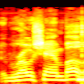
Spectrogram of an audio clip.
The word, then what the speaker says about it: Rochambeau: And they looked at me, and they said, okay, do you want to lead Rochambeau? And I go, what is that? – What do you mean? – Did I even say it right? – Rochambeau. – Rochambeau. Thank you.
